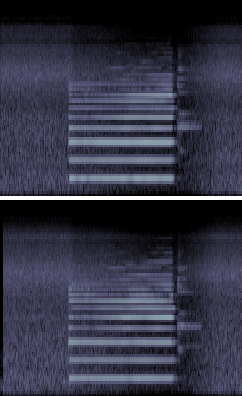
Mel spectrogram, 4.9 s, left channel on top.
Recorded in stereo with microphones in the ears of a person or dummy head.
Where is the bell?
5° right (ahead or behind), 2 m.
